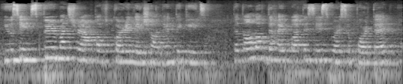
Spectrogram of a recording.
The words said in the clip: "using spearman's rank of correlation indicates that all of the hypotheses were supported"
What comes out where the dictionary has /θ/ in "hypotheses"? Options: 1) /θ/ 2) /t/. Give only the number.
2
